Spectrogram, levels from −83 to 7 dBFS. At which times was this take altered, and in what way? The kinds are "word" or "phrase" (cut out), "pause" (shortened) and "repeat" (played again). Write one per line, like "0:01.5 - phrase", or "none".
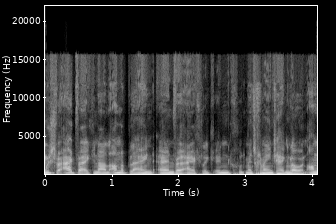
0:01.9 - word
0:03.0 - word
